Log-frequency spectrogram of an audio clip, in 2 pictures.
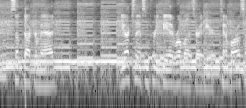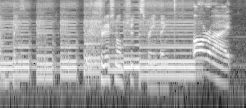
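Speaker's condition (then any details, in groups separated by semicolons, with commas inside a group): No condition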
